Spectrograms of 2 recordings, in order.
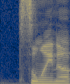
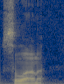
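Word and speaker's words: Salina: Selena by the Avet Brothers. You said it wrong. Salena, I usually screw something up in this stage.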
